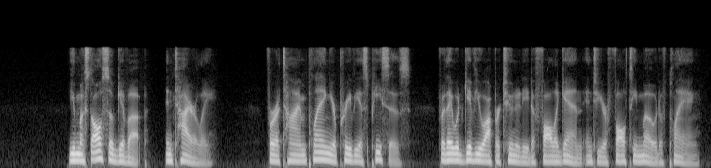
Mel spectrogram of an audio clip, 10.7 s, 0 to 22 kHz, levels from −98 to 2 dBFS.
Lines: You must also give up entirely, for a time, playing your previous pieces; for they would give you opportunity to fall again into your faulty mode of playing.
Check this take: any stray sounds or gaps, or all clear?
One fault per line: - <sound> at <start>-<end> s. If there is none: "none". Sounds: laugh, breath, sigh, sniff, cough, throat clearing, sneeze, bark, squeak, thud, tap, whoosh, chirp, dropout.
none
